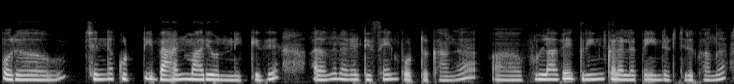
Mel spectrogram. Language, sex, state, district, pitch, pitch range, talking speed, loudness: Tamil, female, Tamil Nadu, Nilgiris, 225 Hz, 210-245 Hz, 145 wpm, -18 LUFS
